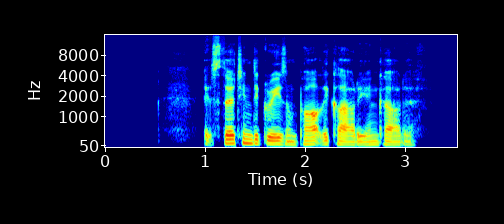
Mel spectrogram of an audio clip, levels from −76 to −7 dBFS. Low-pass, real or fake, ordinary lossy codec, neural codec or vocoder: 14.4 kHz; real; Opus, 24 kbps; none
